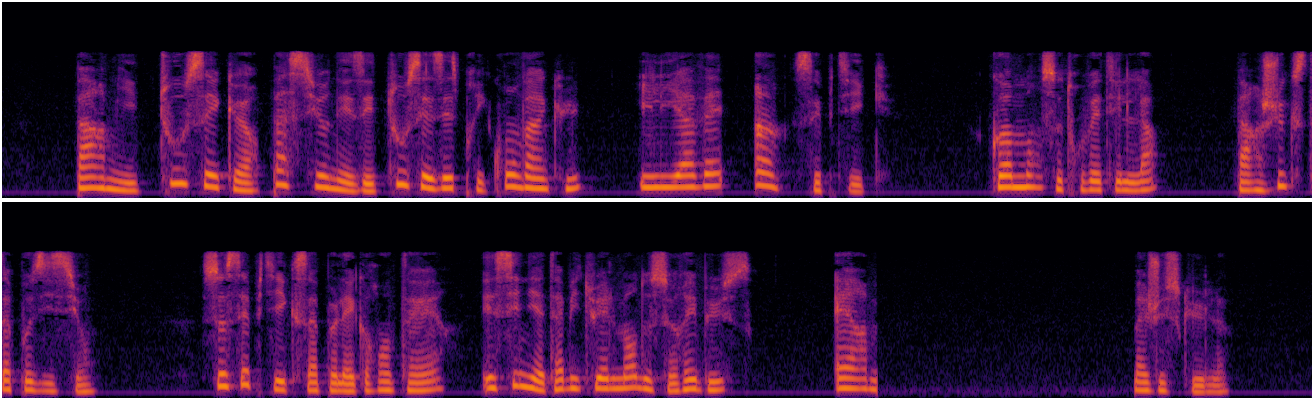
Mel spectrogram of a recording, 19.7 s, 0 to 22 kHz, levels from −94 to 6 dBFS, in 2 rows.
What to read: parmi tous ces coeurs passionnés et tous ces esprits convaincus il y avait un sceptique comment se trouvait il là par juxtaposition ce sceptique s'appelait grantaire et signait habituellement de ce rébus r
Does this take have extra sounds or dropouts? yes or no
no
